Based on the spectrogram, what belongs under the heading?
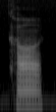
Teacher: there's a faint H sound right between the E and L at the end of this word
